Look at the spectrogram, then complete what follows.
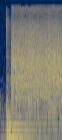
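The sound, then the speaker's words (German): A sudden burst of applause, played as a sound effect, starts with a low thump, then continues as dense, steady clapping and cheering noise, loud, with no voices over it. “Äh, jetzt gibt es natürlich noch einen fetten Applaus.”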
